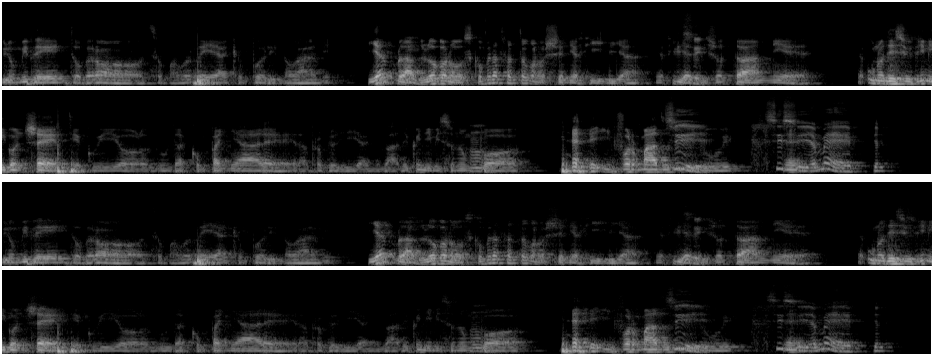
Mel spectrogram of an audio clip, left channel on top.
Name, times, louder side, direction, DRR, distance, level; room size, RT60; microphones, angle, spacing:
voice 1, 0.0-3.3 3.7-8.1 8.6-14.5 14.9-17.3, left 2 dB, 80° left, 5 dB, 2.4 m, -34 dB
voice 2, 15.9-16.4 16.9-18.1, left 2 dB, 40° left, 7 dB, 1.4 m, -38 dB
25.0 x 9.1 x 3.3 m, 0.41 s
head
